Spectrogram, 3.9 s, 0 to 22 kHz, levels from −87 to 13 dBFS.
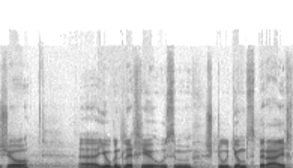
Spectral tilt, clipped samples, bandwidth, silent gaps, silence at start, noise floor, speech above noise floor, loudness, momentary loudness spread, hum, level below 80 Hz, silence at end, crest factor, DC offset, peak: -6 dB/octave; under 0.1%; 15.5 kHz; none; 0 s; -40 dBFS; 24 dB; -17 LUFS; 8 LU; none; -50 dBFS; 0.05 s; 16 dB; under 0.1%; -2 dBFS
